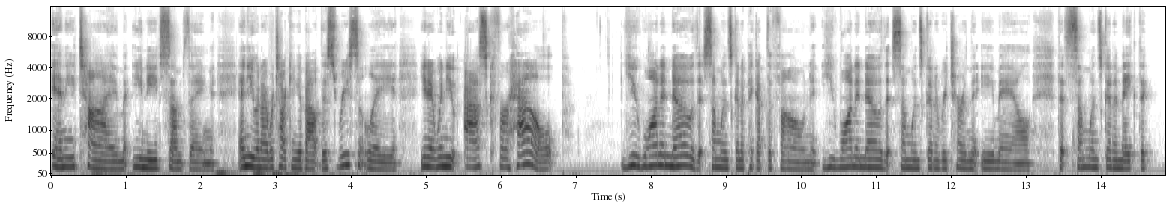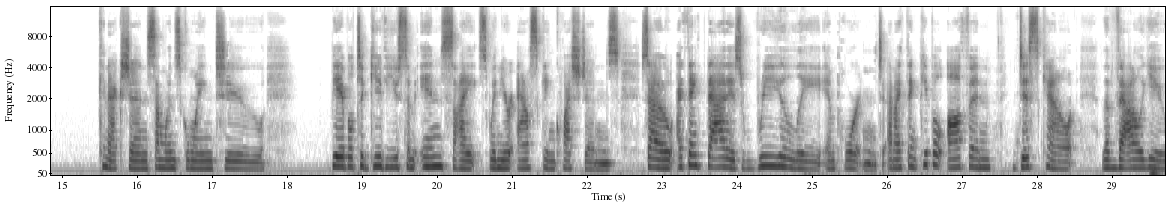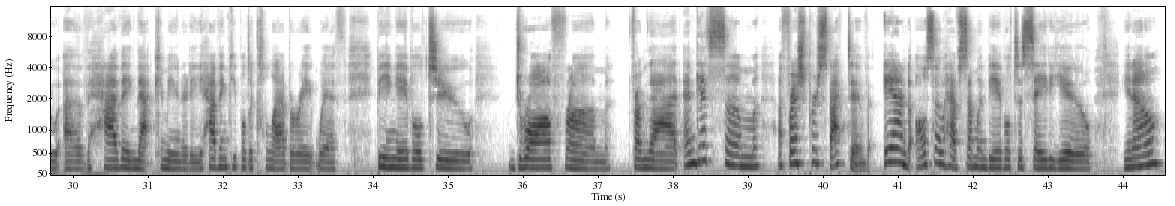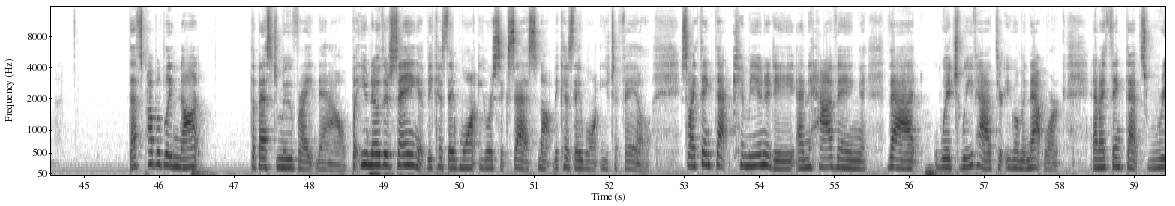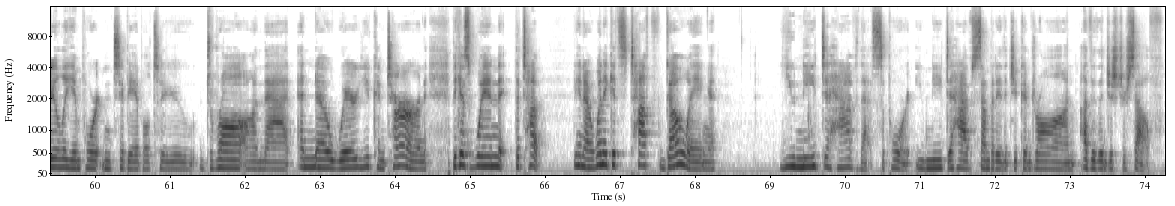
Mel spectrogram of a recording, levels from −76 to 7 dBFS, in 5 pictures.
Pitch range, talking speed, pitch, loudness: 155-195 Hz, 165 wpm, 175 Hz, -19 LUFS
